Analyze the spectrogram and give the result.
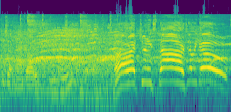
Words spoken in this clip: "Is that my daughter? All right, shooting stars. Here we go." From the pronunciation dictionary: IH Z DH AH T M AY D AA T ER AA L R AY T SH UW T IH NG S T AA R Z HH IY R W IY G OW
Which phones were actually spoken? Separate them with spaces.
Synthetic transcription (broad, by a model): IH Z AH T M AY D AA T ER AA L R AY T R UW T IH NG S T AA R Z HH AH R W IY G OW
